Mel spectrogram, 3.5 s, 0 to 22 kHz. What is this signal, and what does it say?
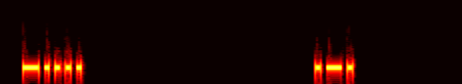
Morse code, heard as a keyed tone, about 30 wpm, spaced as for 5 wpm, 700 Hz. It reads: 6R
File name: Lesson 37d - Letter x - Two Characters 30wpm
